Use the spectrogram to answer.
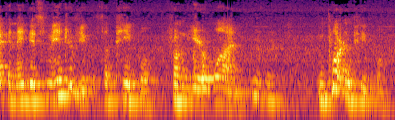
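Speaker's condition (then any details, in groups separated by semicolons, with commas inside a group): Cerebral palsy; from birth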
